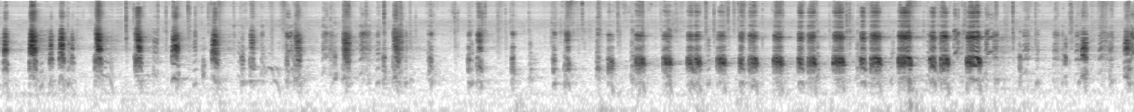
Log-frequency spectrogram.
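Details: Fighting chukar partridge, Dulani type, giving a rapid chain of sharp clucks that swells midway into a fast, steady, ringing chuk series, then eases off.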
